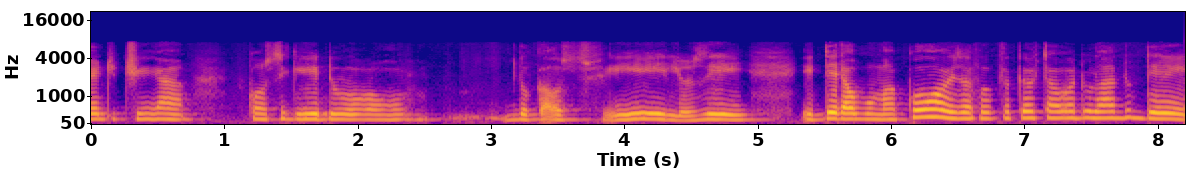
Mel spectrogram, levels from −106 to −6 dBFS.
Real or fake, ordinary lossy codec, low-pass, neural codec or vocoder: fake; none; 7.2 kHz; codec, 16 kHz, 2 kbps, FreqCodec, larger model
